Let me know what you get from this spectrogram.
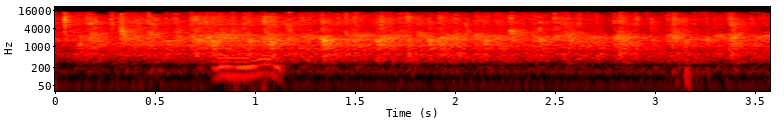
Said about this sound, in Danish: Så har vi årsrapporten. Det er jo straks værre. Er der nogen, der har lyst til at ytre sig her? Hvis man klapper, så er den også taget til efterretning.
